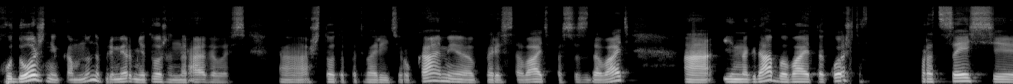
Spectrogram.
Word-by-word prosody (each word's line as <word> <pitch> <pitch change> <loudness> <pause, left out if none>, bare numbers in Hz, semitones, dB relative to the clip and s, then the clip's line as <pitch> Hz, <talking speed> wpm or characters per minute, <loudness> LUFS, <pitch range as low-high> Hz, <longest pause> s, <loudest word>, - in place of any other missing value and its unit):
художником, 125 - +4
ну, - - -3
например, 130 - -1
мне 110 -3 -2
тоже 115 -3 -3
нравилось, 105 0 -4 0.3
а, 110 +1 -6
что-то 115 -2 -5
потворить 105 -1 -6
руками, 120 -1 0
порисовать, 110 +2 -2
посоздавать. 110 - -1 0.5
А, 105 -3 +4
иногда 120 - +3
бывает 125 -4 +3
такое, - - +2
что - - -11
в - - -21 0.5
процессе, 135 +3 +1
115 Hz, 110 wpm, -21 LUFS, 105-130 Hz, 0.5 s, художником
